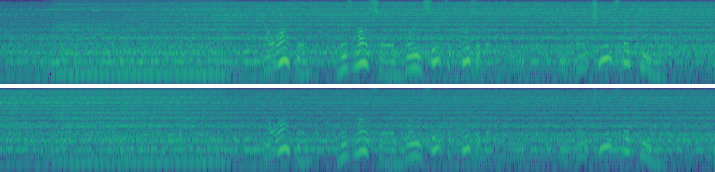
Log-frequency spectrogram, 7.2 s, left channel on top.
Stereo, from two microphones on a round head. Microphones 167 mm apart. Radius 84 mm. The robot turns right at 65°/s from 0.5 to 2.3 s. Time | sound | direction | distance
0.0 | a drone | 110° right | ?
2.6 | a man speaking | 60° left (ahead or behind) | ?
